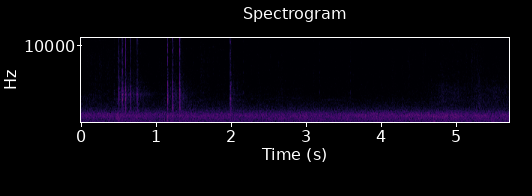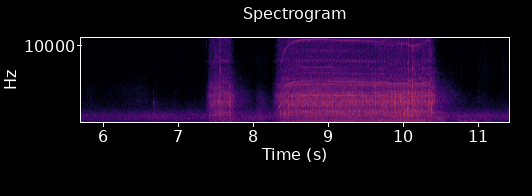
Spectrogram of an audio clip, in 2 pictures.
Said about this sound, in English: So I'll try and drill this one out and see if we can get drilled out right.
